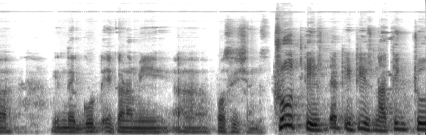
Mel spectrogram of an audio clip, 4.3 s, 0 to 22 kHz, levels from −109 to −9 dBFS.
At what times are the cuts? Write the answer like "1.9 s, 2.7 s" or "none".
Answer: 2.6 s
